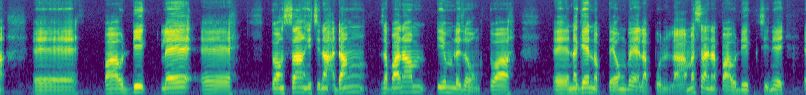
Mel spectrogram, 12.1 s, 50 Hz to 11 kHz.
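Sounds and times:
man speaking: 0.0 - 11.8.

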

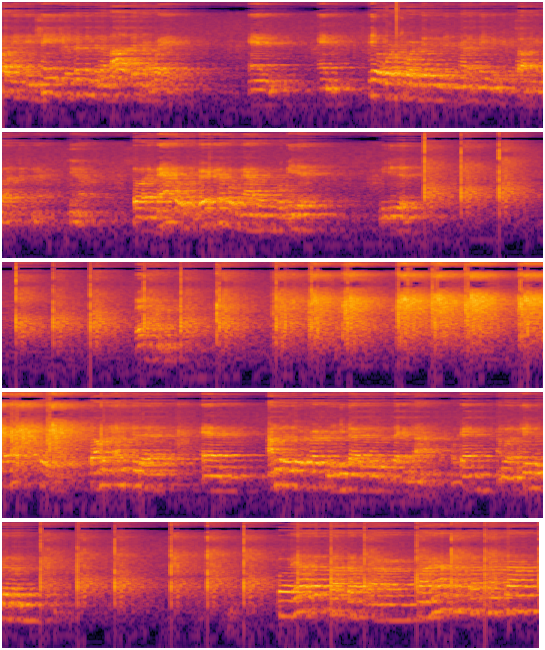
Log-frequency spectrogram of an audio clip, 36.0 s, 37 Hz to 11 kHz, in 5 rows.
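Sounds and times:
hand claps: 12.8 - 22.6, 29.4 - 36.0.

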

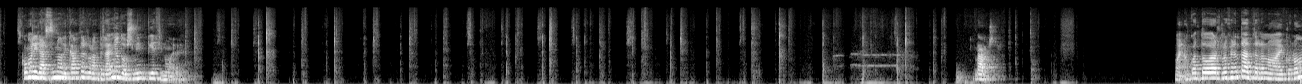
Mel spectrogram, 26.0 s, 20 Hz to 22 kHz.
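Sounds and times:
cards clicking and flicking: 3.7 - 19.0, 20.2 - 20.8.

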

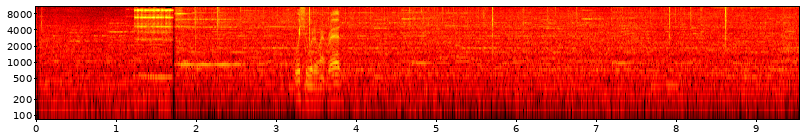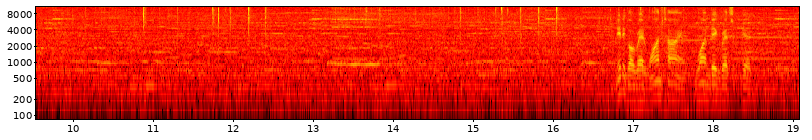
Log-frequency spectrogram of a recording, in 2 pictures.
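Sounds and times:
din of slot machines: 0.0 - 19.0
slot machine chimes and jingles: 1.2 - 5.2, 12.6 - 19.0.

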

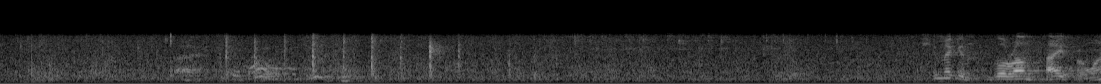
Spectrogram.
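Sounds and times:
steady background hiss: 0.0 - 11.0.

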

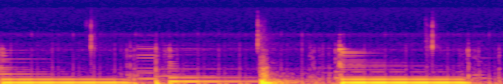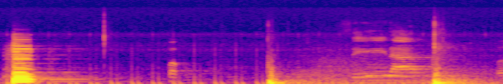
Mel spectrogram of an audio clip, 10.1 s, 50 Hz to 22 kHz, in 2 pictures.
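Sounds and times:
electric guitar chords: 3.4 - 5.8.

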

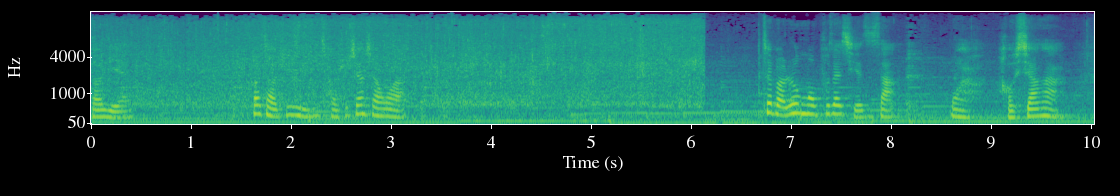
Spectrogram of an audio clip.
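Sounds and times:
food sizzling in a wok: 0.0 - 6.2.

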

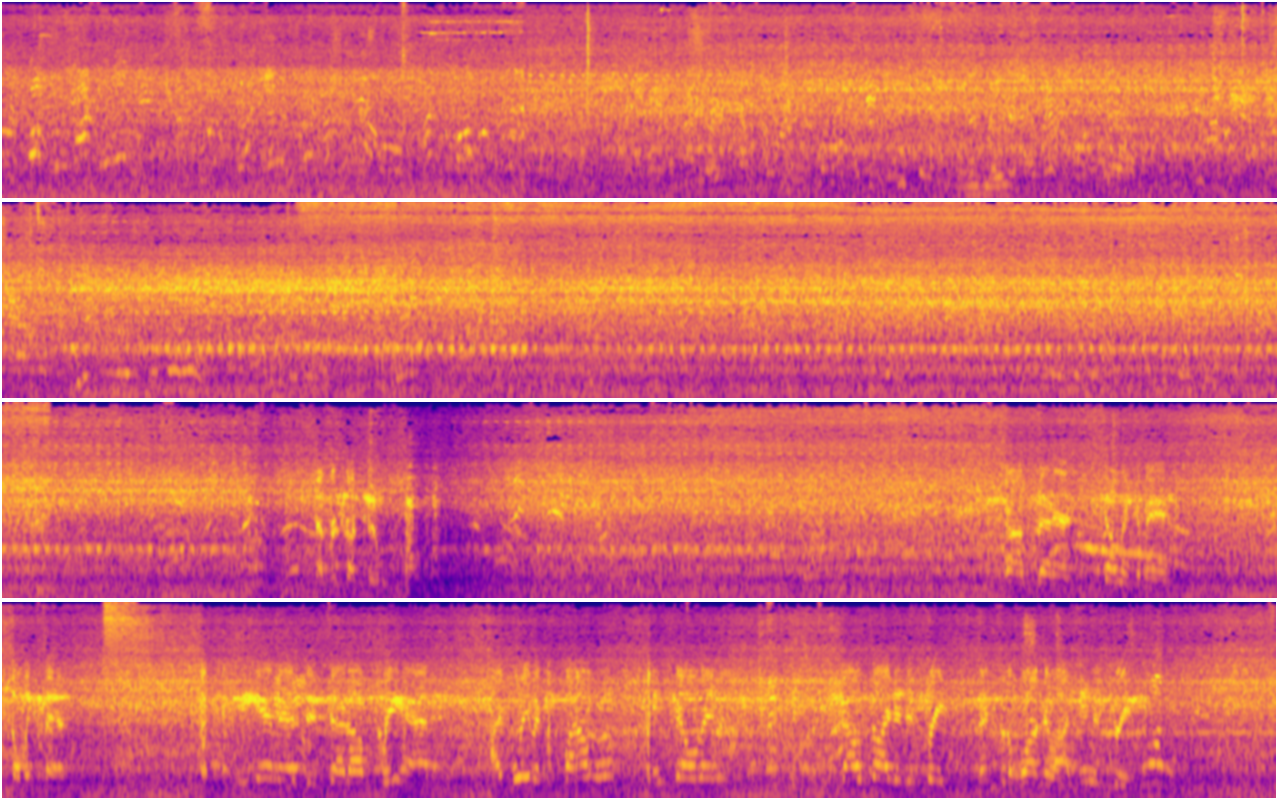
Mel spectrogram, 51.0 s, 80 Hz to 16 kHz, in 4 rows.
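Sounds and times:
fire truck engines running: 0.0 - 50.9
indistinct voices: 0.0 - 50.9.

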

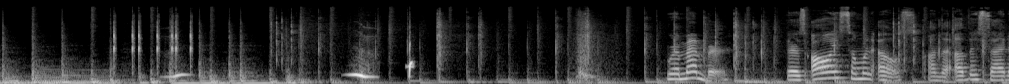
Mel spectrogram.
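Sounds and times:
high blip: 1.2 - 2.0, 3.5 - 3.8
short sliding blips: 1.2 - 2.0, 3.5 - 3.8
touchscreen taps and beeps: 1.2 - 2.0
soft background music: 2.7 - 10.0.

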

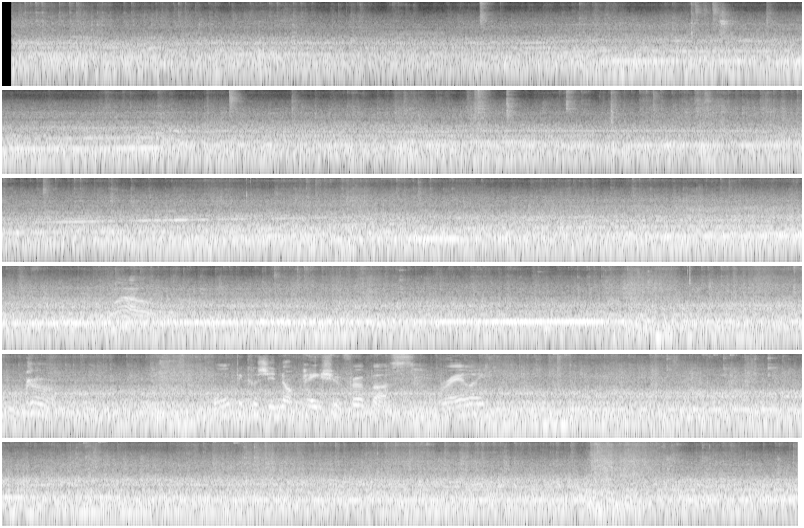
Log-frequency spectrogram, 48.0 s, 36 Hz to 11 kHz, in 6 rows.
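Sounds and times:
bus engine rumbling: 0.1 - 47.9.

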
